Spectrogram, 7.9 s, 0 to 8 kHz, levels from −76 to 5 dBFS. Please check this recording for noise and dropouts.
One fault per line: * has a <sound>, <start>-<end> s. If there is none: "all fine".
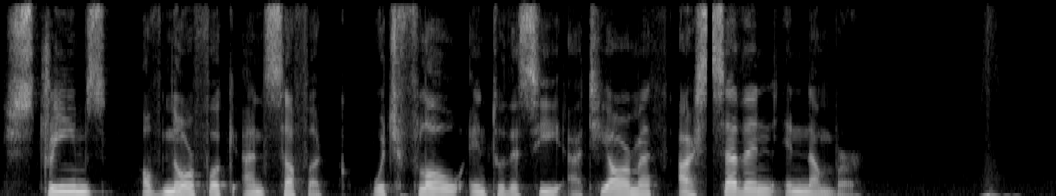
* has a dropout, 5.3-5.3 s
* has a whoosh, 7.3-7.7 s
